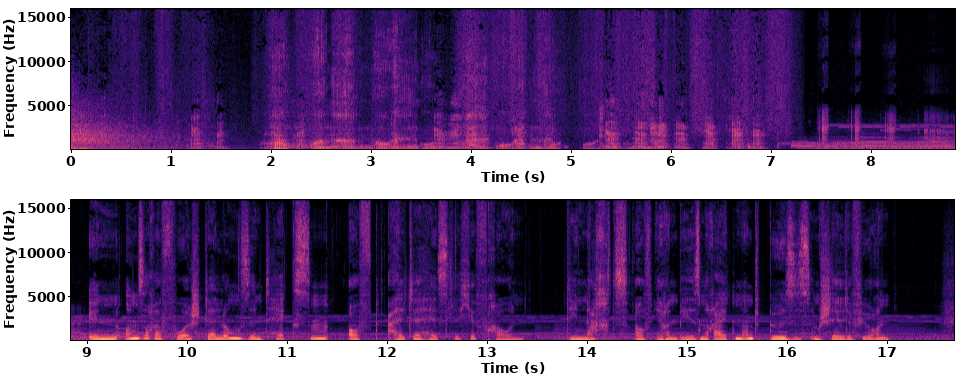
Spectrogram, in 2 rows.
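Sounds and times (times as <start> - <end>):
wild boar grunting and snorting as a magic transformation effect: 1.2 - 7.1
speech: 9.0 - 17.6.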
